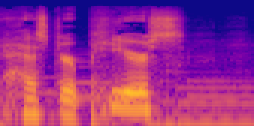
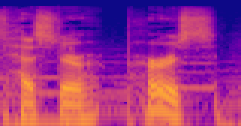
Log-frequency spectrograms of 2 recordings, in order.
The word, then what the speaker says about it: Hester Peirce: I was saying Hester Peirce. It is Hester, pronounced Hester Peirce.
